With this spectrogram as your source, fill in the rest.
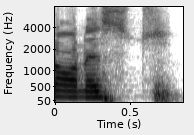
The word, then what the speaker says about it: honest: Because here H is silent and it is giving the vowel sound.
